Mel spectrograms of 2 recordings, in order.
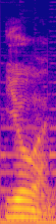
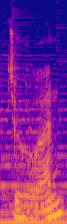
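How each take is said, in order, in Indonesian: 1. Nama itu diawali dengan bunyi Y. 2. Nama itu diawali dengan bunyi J. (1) "tapi Johan" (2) "mereka bilangnya bukan Johan"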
